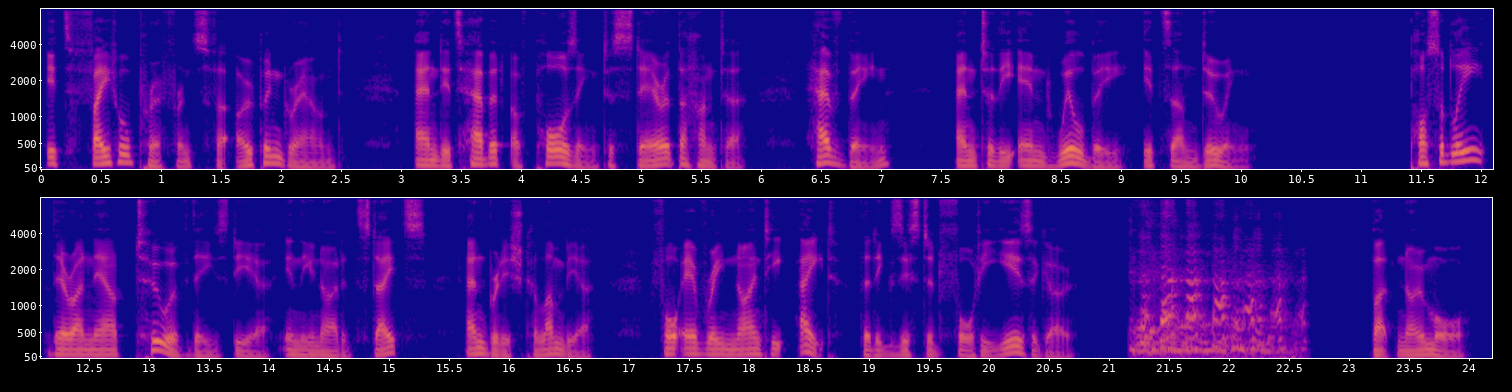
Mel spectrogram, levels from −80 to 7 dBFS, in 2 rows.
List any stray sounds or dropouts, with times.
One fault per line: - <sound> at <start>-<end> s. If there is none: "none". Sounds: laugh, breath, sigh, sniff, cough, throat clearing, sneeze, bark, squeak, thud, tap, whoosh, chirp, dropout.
- laugh at 21.2-22.7 s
